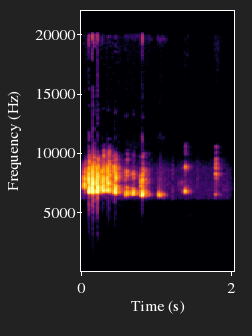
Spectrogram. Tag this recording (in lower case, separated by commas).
wild animals, bird vocalization, bird, animal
